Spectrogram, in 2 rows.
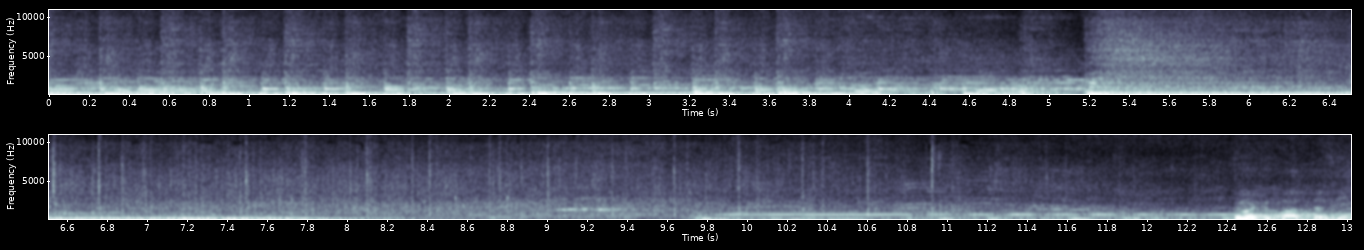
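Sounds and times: loud dance music: 0:00.0 - 0:08.0, 0:09.8 - 0:12.4
audience applause and cheering: 0:05.2 - 0:12.4.

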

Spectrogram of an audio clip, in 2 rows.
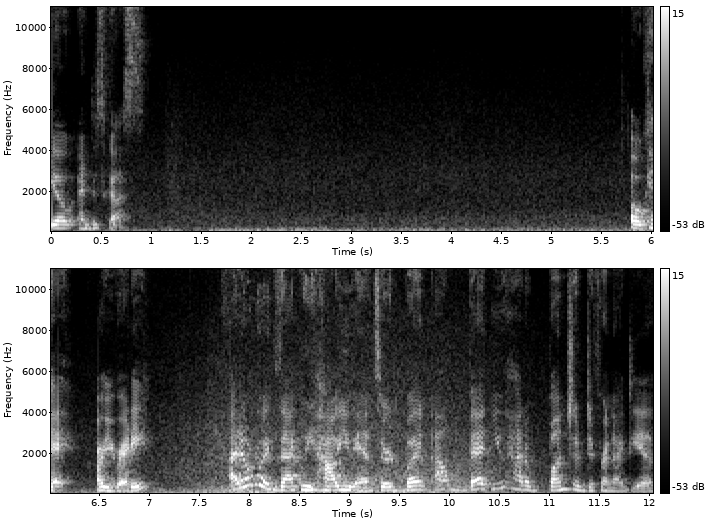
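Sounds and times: waves breaking: 0:00.4 - 0:12.0.

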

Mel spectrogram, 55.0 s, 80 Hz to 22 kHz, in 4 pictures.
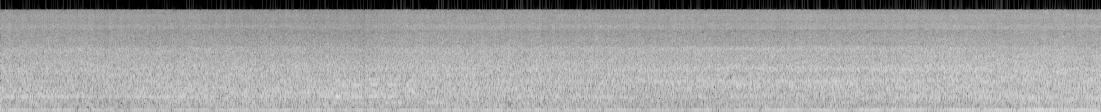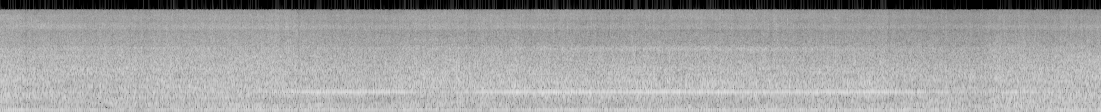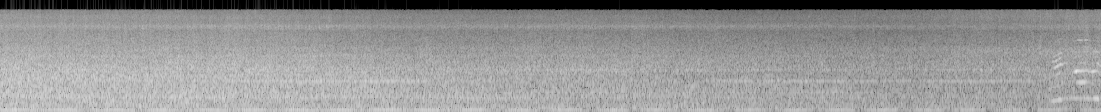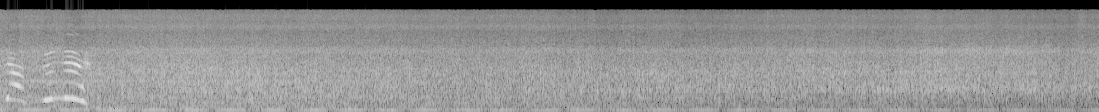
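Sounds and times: machine hum: 0:00.0 - 0:51.3
thin whistle: 0:16.2 - 0:28.4.

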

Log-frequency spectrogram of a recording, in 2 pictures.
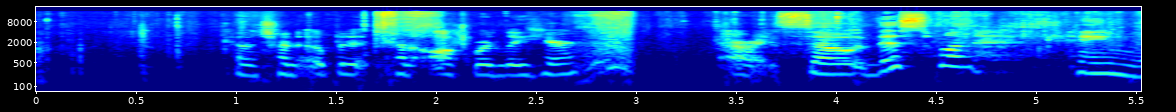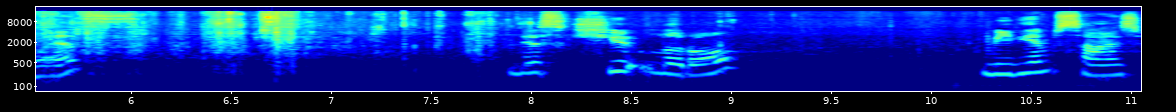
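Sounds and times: plastic wrapping rustling: 0:00.0 - 0:02.4, 0:03.4 - 0:08.3.

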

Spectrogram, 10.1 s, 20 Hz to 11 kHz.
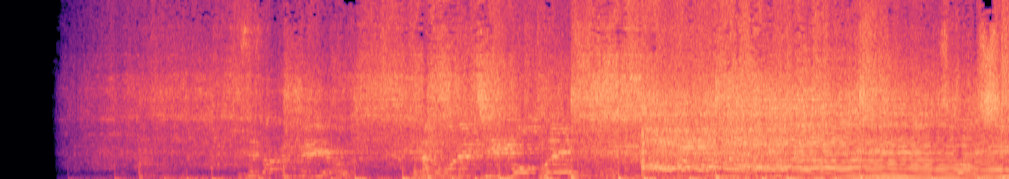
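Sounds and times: rock concert crowd and stage noise: 0:00.6 - 0:10.0.

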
